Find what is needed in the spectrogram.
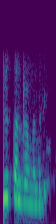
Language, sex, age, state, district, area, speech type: Tamil, female, 18-30, Tamil Nadu, Nilgiris, rural, conversation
